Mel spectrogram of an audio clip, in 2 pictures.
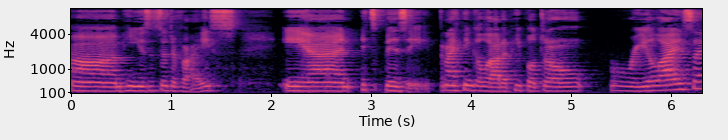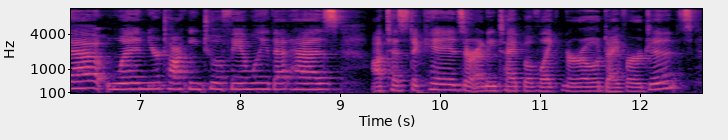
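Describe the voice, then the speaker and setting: A woman at medium pitch with a slight Chicago accent. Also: ordinary pitch variation, moderate pace. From US Midwest, Chicago North Shore suburbs. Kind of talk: interview.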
